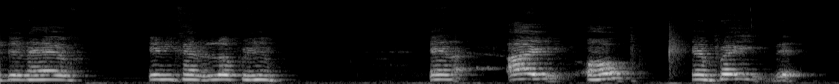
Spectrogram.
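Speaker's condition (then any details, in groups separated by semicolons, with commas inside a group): Cerebral palsy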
